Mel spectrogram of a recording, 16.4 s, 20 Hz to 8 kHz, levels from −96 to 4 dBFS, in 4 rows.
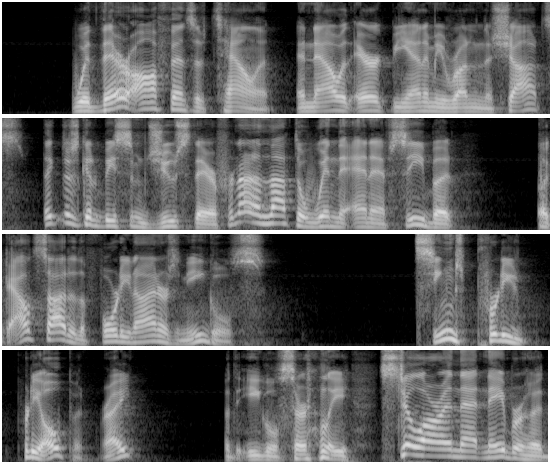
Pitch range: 105-155 Hz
